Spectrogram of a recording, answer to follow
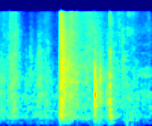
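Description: Newspaper being handled and cleared off a desk: a faint rustle, one short sharp rustle about a second in, then a couple of light taps.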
